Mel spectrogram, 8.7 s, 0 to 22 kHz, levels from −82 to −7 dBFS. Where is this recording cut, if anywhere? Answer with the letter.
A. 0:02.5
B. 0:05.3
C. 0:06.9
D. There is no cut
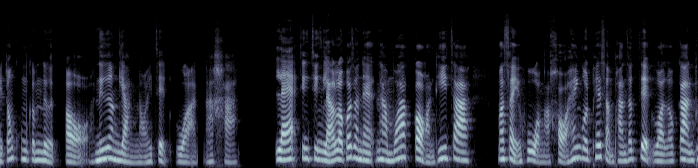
A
